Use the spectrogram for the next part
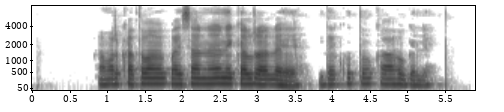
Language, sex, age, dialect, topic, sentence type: Magahi, male, 31-35, Central/Standard, banking, question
